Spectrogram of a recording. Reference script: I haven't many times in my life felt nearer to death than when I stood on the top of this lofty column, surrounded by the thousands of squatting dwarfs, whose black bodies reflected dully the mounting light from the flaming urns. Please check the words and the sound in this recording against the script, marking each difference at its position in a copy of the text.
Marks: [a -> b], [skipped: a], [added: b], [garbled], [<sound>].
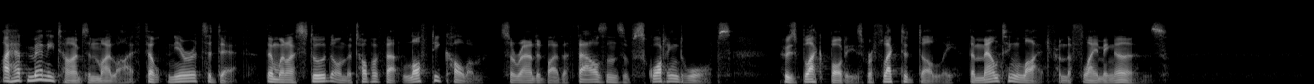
I [haven't -> have] many times in my life felt nearer to death than when I stood on the top of [this -> that] lofty column, surrounded by the thousands of squatting dwarfs, whose black bodies reflected dully the mounting light from the flaming urns.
